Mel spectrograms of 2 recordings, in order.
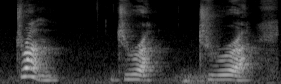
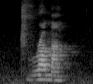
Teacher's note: That D sound becomes that muddier j sound because of the dr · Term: Chewy D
